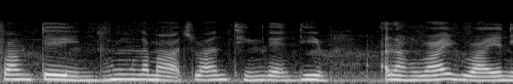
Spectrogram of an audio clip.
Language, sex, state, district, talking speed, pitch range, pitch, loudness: Mizo, female, Mizoram, Aizawl, 150 wpm, 195-225 Hz, 210 Hz, -14 LUFS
